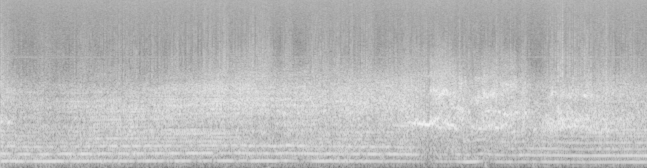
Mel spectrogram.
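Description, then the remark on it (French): A red car driving fast skids on a bend of an icy, frozen road with a loud, sustained tire screech that holds a steady whining pitch for several seconds, wavering slightly midway before continuing, with no voices. “Dérapa dans un tournant, percuta contre un muret, et la vitesse la fit se renverser.”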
